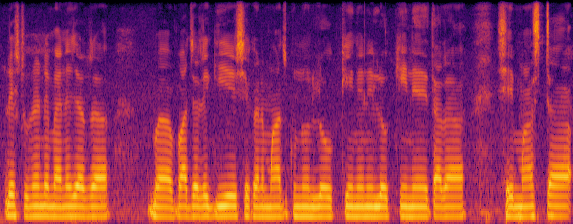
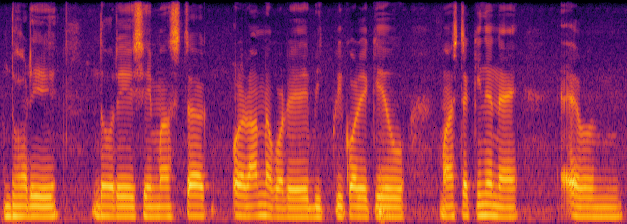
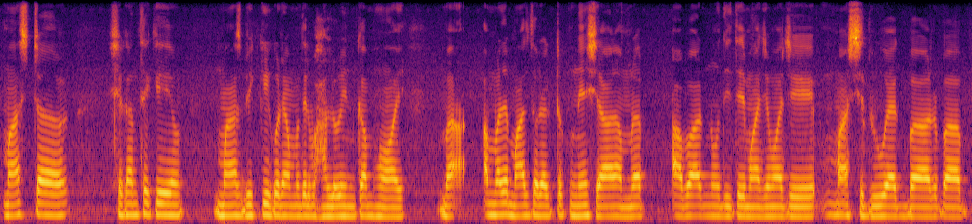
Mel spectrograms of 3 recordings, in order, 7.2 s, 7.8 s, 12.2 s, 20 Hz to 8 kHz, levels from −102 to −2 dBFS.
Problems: constant background noise, background conversations at intervals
